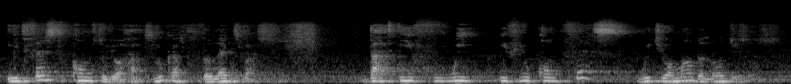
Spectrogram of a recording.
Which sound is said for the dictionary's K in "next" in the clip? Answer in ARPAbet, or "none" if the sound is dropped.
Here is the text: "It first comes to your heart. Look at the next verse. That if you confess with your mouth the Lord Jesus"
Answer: K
